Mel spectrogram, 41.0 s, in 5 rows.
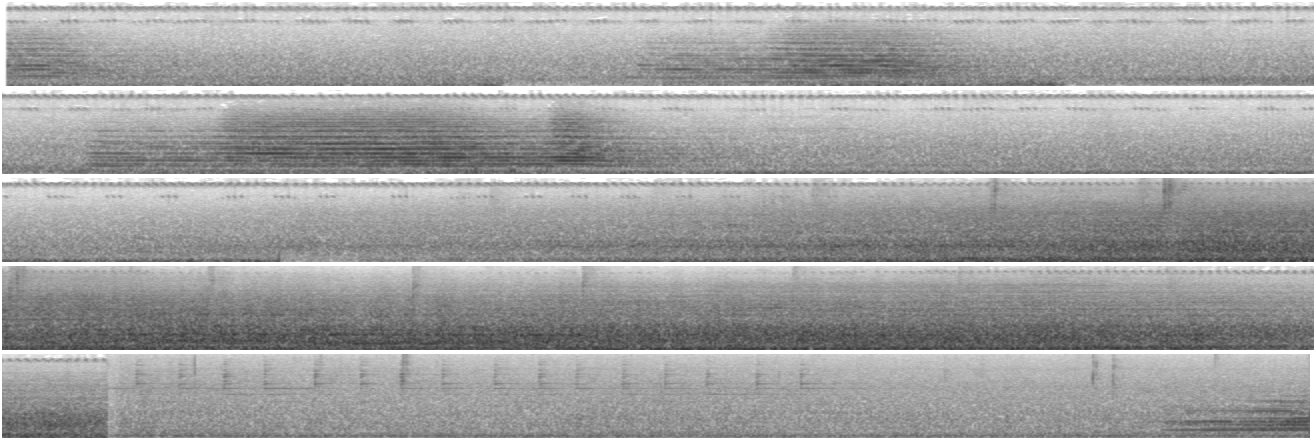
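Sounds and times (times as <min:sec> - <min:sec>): locomotive air horn: 0:00.0 - 0:00.9, 0:03.9 - 0:06.2, 0:08.7 - 0:12.8, 0:40.0 - 0:40.9
engine rumble: 0:19.0 - 0:33.5
wheels clicking over rail joints: 0:19.0 - 0:38.1.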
